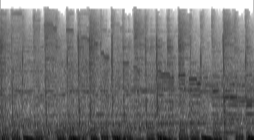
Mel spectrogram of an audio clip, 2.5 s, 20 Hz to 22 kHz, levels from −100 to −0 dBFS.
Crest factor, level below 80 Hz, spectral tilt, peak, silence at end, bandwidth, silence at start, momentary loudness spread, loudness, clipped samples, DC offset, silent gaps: 12 dB; -18 dBFS; -4.5 dB/octave; 0 dBFS; 0 s; 16.5 kHz; 0 s; 2 LU; -15 LUFS; under 0.1%; 2%; none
